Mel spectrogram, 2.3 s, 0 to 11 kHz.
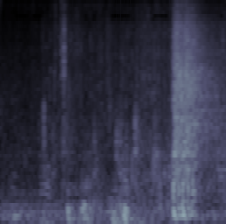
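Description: Low voices, then a single loud burst of gunfire nearby about 1.7 seconds in, lasting about a third of a second.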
